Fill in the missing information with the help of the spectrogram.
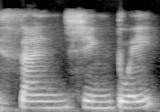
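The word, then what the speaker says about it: Sanxingdui: that the chinese name is pretty hard to pronounce it's called the sun shin tui it's quite tricky so how to be translated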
